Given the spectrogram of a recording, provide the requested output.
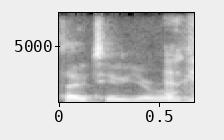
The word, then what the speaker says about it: O2: Is that pronounced O2? – Yes, they're pronounced O2. You have it right.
